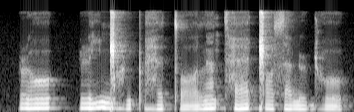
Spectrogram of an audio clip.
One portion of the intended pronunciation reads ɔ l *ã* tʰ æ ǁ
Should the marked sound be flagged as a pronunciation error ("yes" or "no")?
no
